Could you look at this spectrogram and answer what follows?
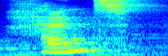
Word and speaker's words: Gent: went from Amsterdam to hent it's spelled like gent but it's pronounced hent it's in the Dutch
